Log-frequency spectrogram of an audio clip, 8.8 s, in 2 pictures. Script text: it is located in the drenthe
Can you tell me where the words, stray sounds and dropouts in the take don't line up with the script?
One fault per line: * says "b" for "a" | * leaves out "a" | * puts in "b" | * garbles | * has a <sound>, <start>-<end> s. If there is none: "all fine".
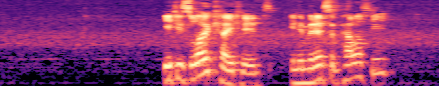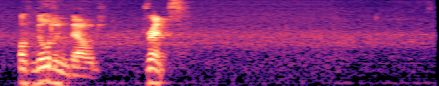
* puts in "municipality of noordenveld"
